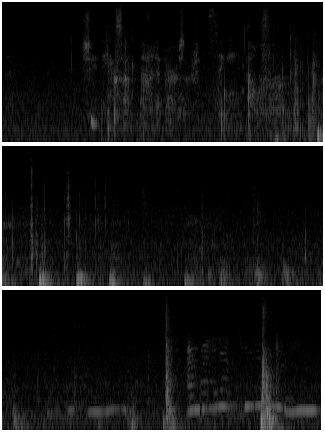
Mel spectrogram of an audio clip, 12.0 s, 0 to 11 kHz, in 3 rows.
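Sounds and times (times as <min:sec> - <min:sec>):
woman whispering: 0:01.0 - 0:03.8
low thuds: 0:03.4 - 0:08.4.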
